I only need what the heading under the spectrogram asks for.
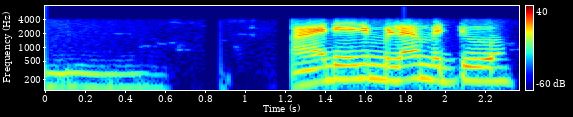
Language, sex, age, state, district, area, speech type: Malayalam, female, 45-60, Kerala, Pathanamthitta, rural, conversation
